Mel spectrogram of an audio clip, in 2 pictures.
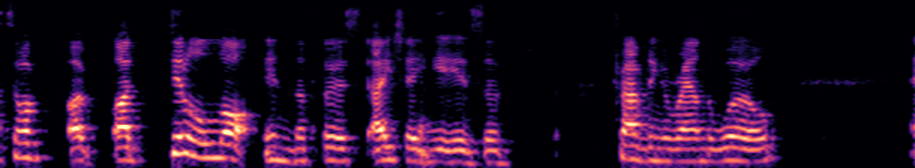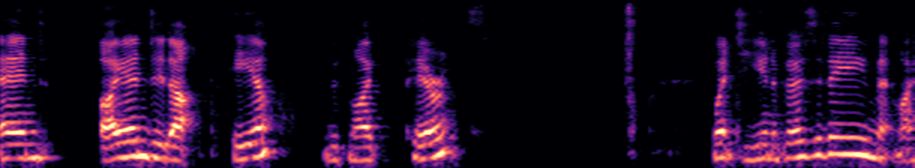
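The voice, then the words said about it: Strong Australian accent. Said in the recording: “my accent, which apparently now is extremely Australian”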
